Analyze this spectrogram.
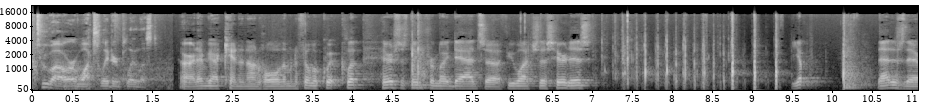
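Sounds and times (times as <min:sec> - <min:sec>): gift box contents rattling: 0:07.1 - 0:08.8.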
